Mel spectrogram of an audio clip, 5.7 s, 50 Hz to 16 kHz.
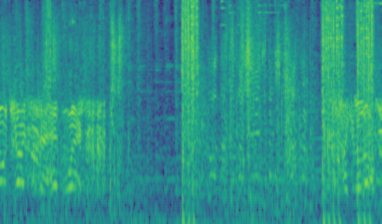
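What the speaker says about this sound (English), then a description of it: "Taking a lot of fire from the militia." Bursts of militia automatic gunfire in the Modern Warfare 2 Remastered campaign, a market firefight with sharp close volleys and rattling fusillades, mixed with radio voices and game effects.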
